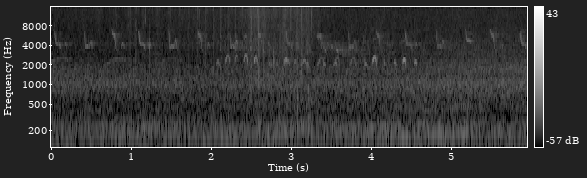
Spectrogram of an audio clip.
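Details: A swan family lounging on grass after feeding peeps in a quick burst of small, evenly spaced arched notes mid-clip. Sharp high chirps from other birds repeat throughout over broad outdoor noise.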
